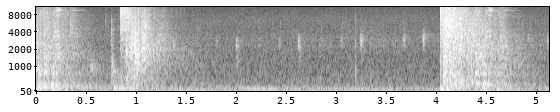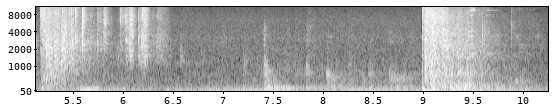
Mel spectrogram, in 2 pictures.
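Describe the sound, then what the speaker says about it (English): Pistol shots ring out at a target range in the video game Alpha Protocol, about five loud, irregularly spaced reports with echoing tails over a low ambient hum. "Equip the pistol, then aim down range and take some shots at the target."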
